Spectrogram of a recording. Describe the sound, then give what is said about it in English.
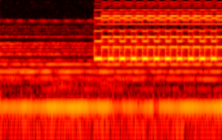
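Greg LeMond's telephone in his kitchen starts ringing partway through with a bright, rapidly pulsing electronic trill, about eight or nine quick bursts, over a low steady hum; the caller is Lance Armstrong. “LeMond is reading through the paperwork when his phone rings.”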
